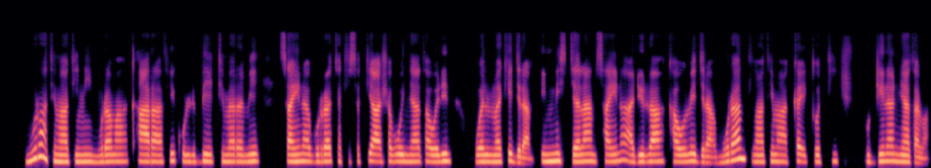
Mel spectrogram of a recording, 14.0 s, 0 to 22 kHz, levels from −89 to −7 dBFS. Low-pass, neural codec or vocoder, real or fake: 9.9 kHz; codec, 24 kHz, 0.9 kbps, WavTokenizer, large speech release; fake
